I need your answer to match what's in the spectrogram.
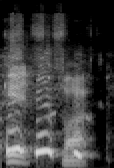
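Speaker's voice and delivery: high, loud disgusted cry; exasperated yell at the mess; disgusted outburst. Retold or imitated. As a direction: blurt it out in disbelief. Reacting to duck mess.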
